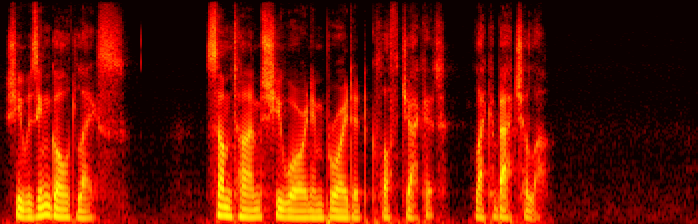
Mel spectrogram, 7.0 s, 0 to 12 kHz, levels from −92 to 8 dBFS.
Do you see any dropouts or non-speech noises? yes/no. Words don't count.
no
